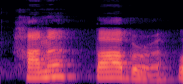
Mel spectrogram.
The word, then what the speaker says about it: Hanna-Barbera: Hanna-Barbera, like Barbara, like they're coming to get you, Barbara.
